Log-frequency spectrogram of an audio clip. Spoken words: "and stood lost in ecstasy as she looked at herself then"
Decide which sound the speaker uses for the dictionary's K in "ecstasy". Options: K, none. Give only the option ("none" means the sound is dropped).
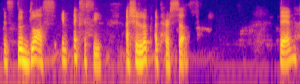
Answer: K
